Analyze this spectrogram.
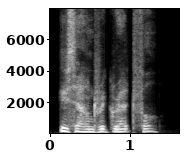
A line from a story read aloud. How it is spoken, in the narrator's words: Navani whispered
